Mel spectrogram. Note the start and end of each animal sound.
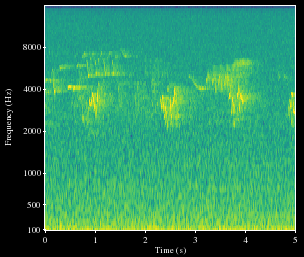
0.0s-1.9s: Winter Wren (Troglodytes hiemalis)
0.0s-5.0s: Red-eyed Vireo (Vireo olivaceus)
0.6s-2.4s: Ovenbird (Seiurus aurocapilla)
2.6s-4.2s: Black-throated Blue Warbler (Setophaga caerulescens)

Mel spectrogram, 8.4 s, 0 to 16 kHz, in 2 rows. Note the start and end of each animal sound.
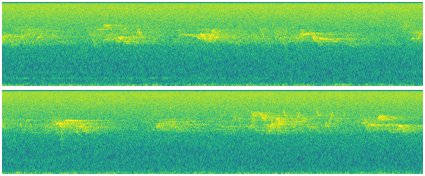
0.0s-8.4s: Red-eyed Vireo (Vireo olivaceus)
6.3s-7.7s: Ovenbird (Seiurus aurocapilla)

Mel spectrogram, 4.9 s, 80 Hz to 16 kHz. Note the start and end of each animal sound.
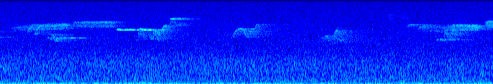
0.0s-4.9s: Red-eyed Vireo (Vireo olivaceus)
0.1s-2.0s: Black-throated Green Warbler (Setophaga virens)
4.3s-4.9s: Black-throated Green Warbler (Setophaga virens)

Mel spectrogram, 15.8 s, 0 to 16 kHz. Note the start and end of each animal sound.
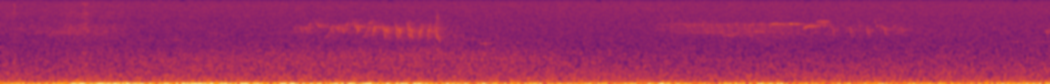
4.2s-5.6s: Common Yellowthroat (Geothlypis trichas)
5.4s-6.7s: Northern Waterthrush (Parkesia noveboracensis)
6.8s-7.6s: Hermit Thrush (Catharus guttatus)
11.2s-12.5s: Black-throated Green Warbler (Setophaga virens)
12.0s-13.7s: Ovenbird (Seiurus aurocapilla)

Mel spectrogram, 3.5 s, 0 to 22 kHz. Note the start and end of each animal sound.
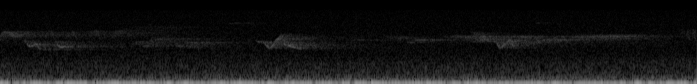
0.0s-3.5s: Red-eyed Vireo (Vireo olivaceus)
0.0s-0.9s: Black-throated Blue Warbler (Setophaga caerulescens)
1.9s-3.3s: Black-throated Blue Warbler (Setophaga caerulescens)

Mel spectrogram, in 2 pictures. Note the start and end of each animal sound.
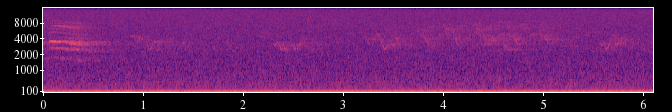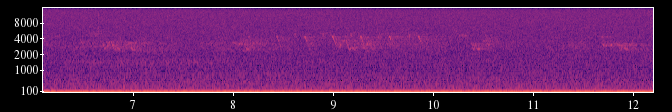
0.0s-0.6s: Blue Jay (Cyanocitta cristata)
0.0s-12.2s: Red-eyed Vireo (Vireo olivaceus)
2.9s-5.2s: Ovenbird (Seiurus aurocapilla)
3.3s-5.0s: Blackburnian Warbler (Setophaga fusca)
8.0s-10.2s: Ovenbird (Seiurus aurocapilla)

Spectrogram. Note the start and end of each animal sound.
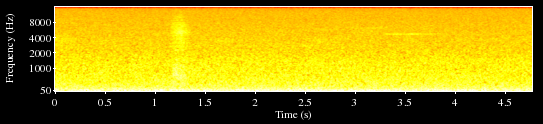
3.2s-4.0s: Black-throated Green Warbler (Setophaga virens)

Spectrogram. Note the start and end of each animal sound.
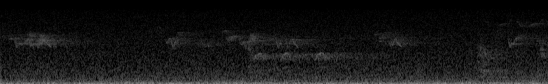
0.0s-0.6s: Eastern Wood-Pewee (Contopus virens)
0.0s-5.5s: Red-eyed Vireo (Vireo olivaceus)
2.1s-3.5s: American Crow (Corvus brachyrhynchos)
4.7s-5.5s: Black-and-white Warbler (Mniotilta varia)

